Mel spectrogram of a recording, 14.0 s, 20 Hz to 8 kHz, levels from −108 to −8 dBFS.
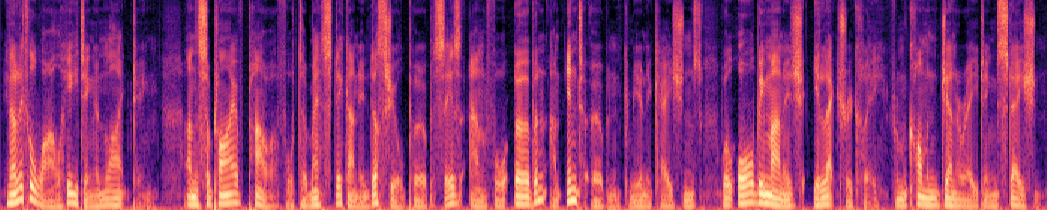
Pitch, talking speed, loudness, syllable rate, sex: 95 Hz, 140 wpm, -20 LUFS, 5.0 syllables/s, male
